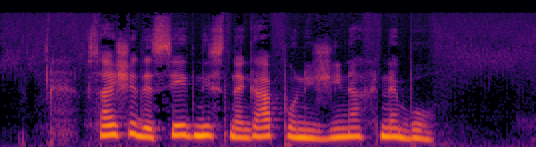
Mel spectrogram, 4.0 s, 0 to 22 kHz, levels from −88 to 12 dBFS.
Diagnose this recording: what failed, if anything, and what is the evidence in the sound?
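The converter stage failed. The fault is converter idle tones, present throughout the speech. A whistle sits around 5 kHz. It is clearest in the pauses, where nothing masks it. Under quiet passages it turns into a grainy hiss. The error sits about 34 dB below the signal. The cause is an undithered delta-sigma converter. With a small input it locks into repeating bit patterns. Those patterns produce the tone, and its pitch follows the input offset.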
